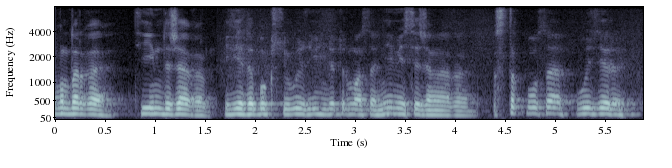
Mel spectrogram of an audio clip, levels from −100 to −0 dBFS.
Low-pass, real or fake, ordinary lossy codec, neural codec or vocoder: none; real; none; none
